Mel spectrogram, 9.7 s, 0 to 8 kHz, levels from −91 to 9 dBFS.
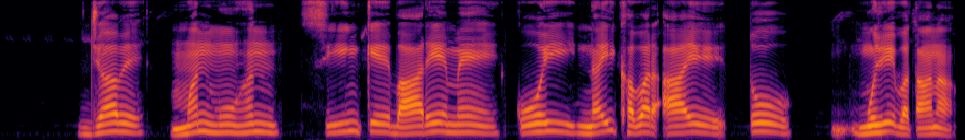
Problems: background sounds at intervals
